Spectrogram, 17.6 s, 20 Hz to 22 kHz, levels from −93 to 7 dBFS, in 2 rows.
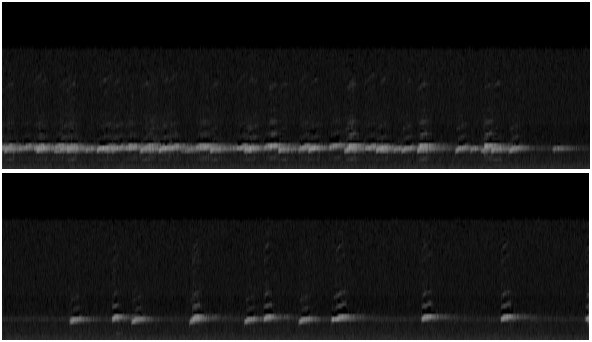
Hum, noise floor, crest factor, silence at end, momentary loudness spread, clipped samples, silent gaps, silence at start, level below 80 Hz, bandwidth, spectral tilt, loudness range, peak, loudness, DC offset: none; -70 dBFS; 20 dB; 0 s; 15 LU; under 0.1%; none; 0 s; -80 dBFS; 16 kHz; 1.5 dB/octave; 9 LU; -28 dBFS; -43 LUFS; under 0.1%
